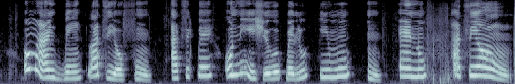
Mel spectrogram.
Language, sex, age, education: Yoruba, female, 15-29, tertiary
